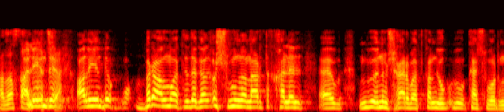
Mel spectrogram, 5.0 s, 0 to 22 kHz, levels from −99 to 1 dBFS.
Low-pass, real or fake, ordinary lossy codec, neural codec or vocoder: 7.2 kHz; fake; none; codec, 16 kHz, 8 kbps, FunCodec, trained on LibriTTS, 25 frames a second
